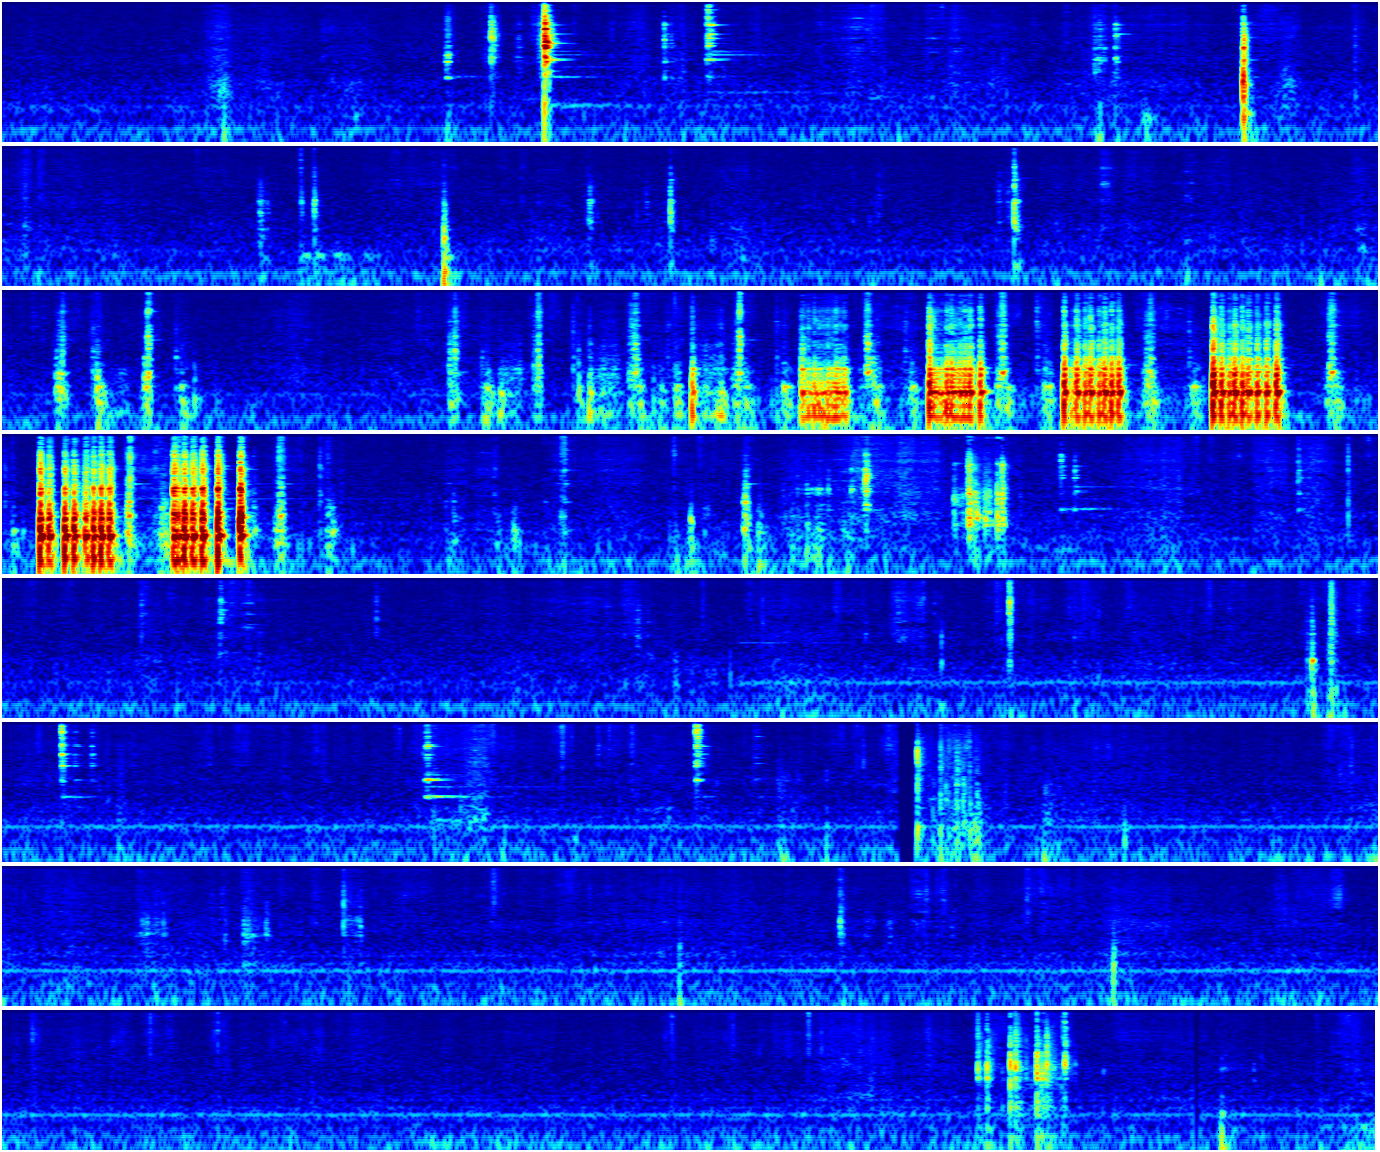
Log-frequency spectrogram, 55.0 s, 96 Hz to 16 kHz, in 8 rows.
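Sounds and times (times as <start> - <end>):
clicks of metal parts and tools: 2.2 - 3.8, 14.0 - 14.8, 16.0 - 26.2, 34.0 - 35.1, 36.4 - 39.3.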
